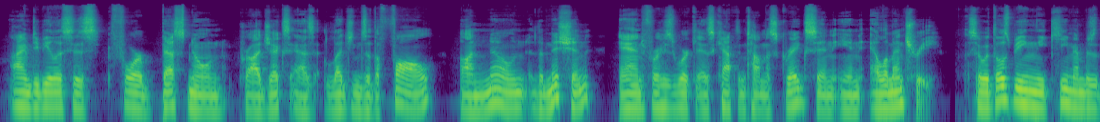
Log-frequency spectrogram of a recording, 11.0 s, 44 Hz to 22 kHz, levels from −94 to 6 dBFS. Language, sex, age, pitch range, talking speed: English, male, 40-59, 85-100 Hz, 180 wpm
